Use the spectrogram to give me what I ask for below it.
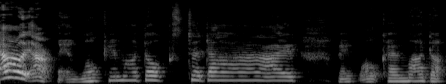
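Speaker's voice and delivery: low, soft mocking drone; Peter Mon impression. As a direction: mimic a dull vlogger, dropping low and quiet. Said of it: "He said".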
